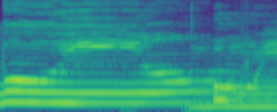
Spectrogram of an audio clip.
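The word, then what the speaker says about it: Bouillon: Uh, but what we use instead is this stuff called better than bouan, but it's French, so you have to say it properly. It's better than buet.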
